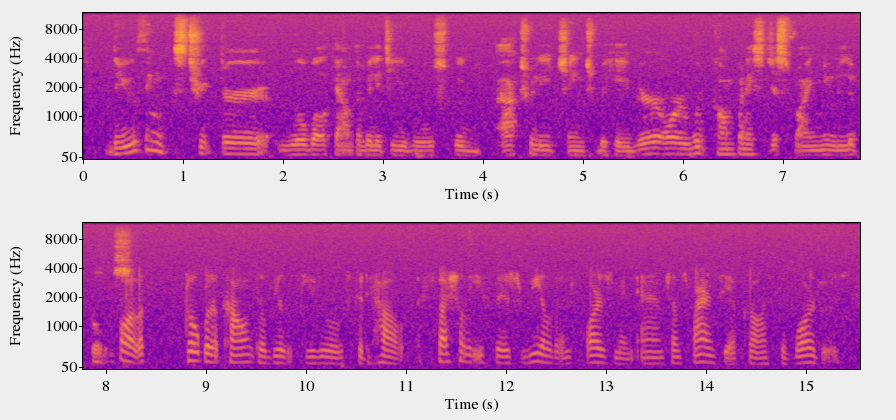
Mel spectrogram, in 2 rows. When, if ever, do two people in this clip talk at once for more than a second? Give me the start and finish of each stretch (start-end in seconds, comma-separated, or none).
none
